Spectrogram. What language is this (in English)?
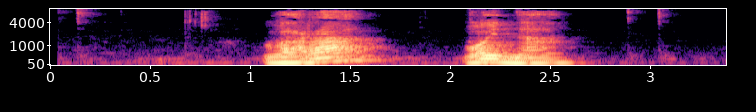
Mari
